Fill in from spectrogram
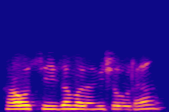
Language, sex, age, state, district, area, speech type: Dogri, female, 18-30, Jammu and Kashmir, Kathua, rural, conversation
